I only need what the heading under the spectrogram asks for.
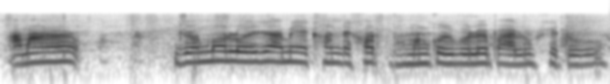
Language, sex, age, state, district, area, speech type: Assamese, female, 60+, Assam, Majuli, urban, spontaneous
